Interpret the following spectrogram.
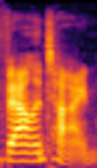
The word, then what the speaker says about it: Valentine: I knew somebody named Valentine And so I always pronounce this wrong. I apologize for the 100 times I'm going to say Valentine. I'm thinking of my friend. It's Valentine. Let me try that again.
